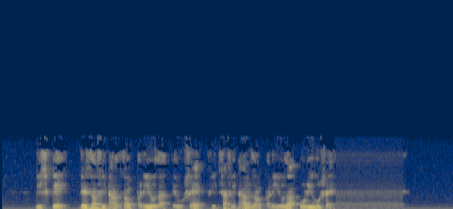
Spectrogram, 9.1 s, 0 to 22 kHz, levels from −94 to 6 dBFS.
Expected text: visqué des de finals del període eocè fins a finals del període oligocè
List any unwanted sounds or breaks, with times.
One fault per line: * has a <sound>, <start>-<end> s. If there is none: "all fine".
all fine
